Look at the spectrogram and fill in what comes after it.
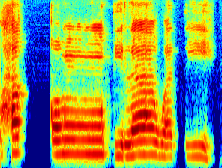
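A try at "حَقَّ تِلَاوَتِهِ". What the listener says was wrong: Tihnya jangan panjang Bu ya. Haqqo tilawati.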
